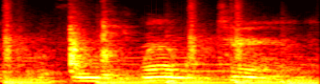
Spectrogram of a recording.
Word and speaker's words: rambutan: Correct pronunciation for the food is Rambutan.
